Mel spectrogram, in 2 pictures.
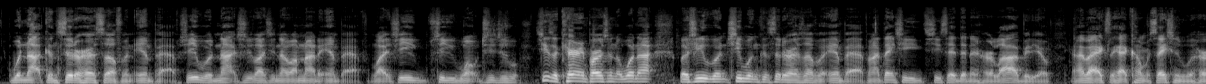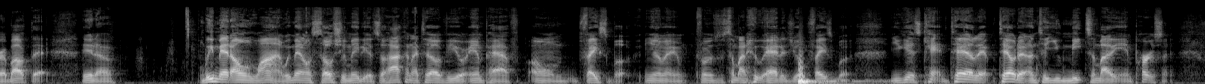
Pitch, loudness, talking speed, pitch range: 90 Hz, -20 LUFS, 255 wpm, 80-105 Hz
